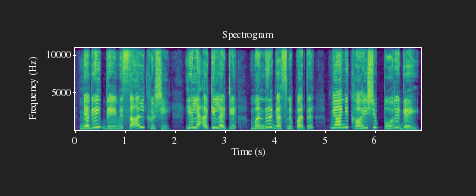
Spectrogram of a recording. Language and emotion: Kashmiri, happy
